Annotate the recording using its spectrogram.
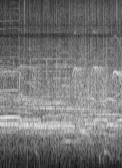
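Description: A large crowd cheering and applauding, with many voices shouting and whooping over the clapping.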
